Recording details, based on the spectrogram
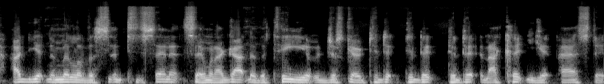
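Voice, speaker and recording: A man with a fairly low pitch talks at a fairly quick pace with fairly even intonation, recorded dry and close with no echo. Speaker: livestream panelist. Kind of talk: casual chat. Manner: almost lyrical, rhythmic phrasing.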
